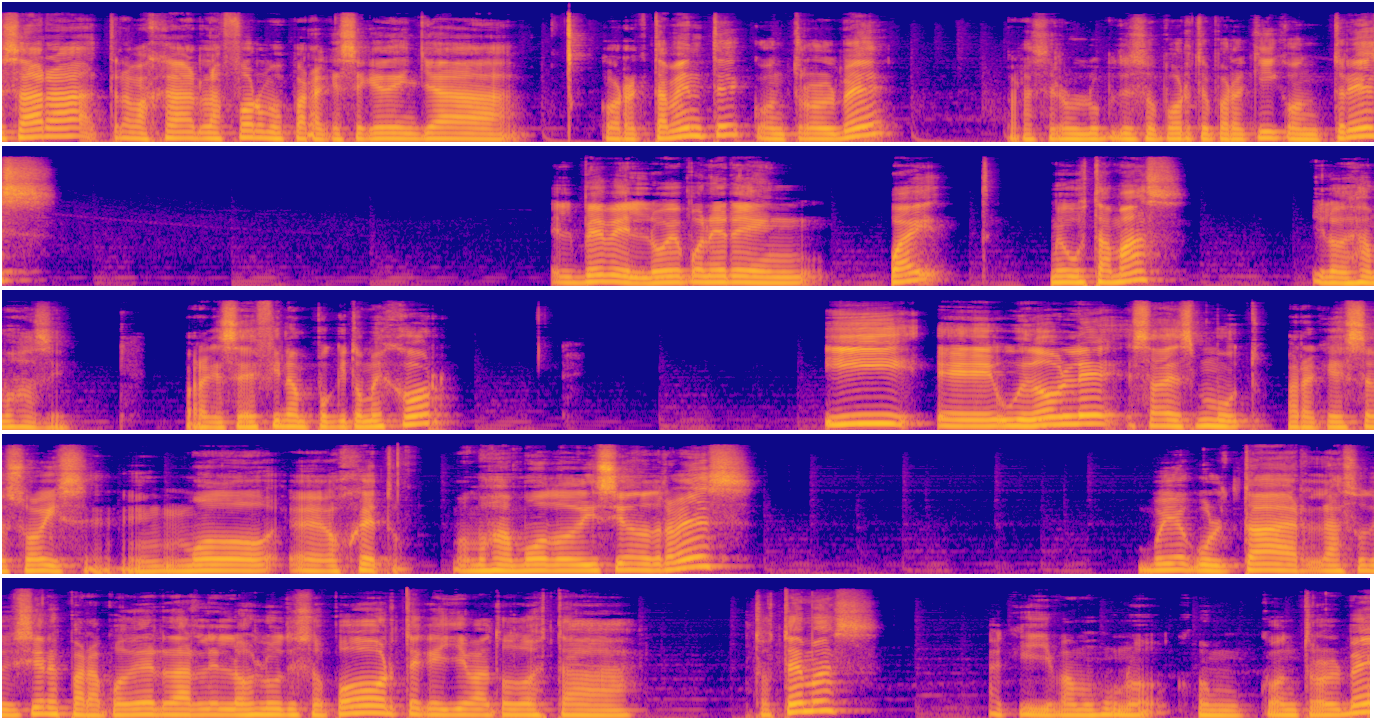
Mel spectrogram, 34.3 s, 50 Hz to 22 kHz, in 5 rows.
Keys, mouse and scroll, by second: 1.0 click, 2.0 right click, 2.3 alt+shift+right click, 4.1 ctrl+b, 10.2 click, 13.2 click, 16.6 Tab, 17.2 middle click, 18.6 w, 21.7 click, 23.8 scroll down 1, 24.0 middle click, 26.3 click, 26.7 scroll up 1, 28.0 right click, 28.4 alt+shift+right click, 29.6 right click, 30.0 alt+shift+right click, 31.1 ctrl+b.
